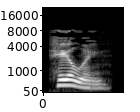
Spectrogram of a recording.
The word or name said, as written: hailing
